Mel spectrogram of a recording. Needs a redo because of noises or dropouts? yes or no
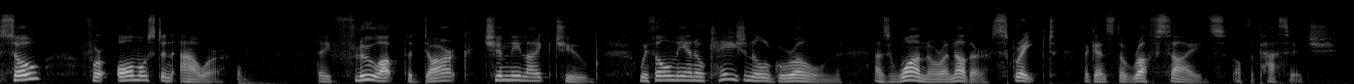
yes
